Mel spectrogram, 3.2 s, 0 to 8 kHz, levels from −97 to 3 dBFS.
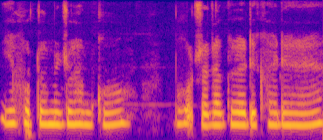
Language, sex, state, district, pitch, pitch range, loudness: Hindi, female, Arunachal Pradesh, Longding, 230 Hz, 225-240 Hz, -16 LUFS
